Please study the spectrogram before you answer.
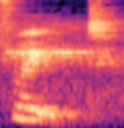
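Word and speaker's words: suite: सारे रूम्स होते हैं, तो उन्हें क्या बोलते हैं हम, स्वीट, एस यू आई टी ई।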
